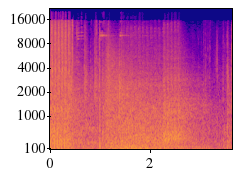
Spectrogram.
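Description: Rapid automatic gunfire from cover in the video game Battlefield 4, with sustained bursts of shots rattling continuously throughout.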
